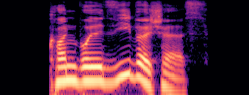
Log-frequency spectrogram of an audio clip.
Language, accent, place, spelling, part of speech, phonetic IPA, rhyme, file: German, Germany, Berlin, konvulsivisches, adjective, [ˌkɔnvʊlˈziːvɪʃəs], -iːvɪʃəs, De-konvulsivisches.ogg
- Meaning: strong/mixed nominative/accusative neuter singular of konvulsivisch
